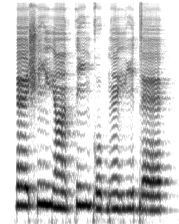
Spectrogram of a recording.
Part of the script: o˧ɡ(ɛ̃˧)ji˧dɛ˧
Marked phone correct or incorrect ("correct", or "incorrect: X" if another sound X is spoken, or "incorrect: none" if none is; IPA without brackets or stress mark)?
correct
